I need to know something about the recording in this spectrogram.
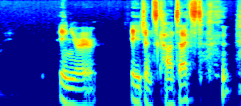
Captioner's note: laughter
